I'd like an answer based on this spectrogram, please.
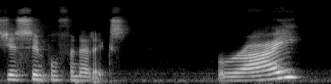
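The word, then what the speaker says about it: Raihan: It's Ryan, not Rayhan. Ryan. R-A-I-H-A-N. It's just simple phonetics. Ryan.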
